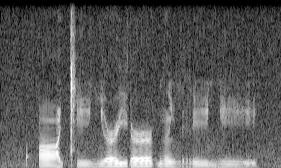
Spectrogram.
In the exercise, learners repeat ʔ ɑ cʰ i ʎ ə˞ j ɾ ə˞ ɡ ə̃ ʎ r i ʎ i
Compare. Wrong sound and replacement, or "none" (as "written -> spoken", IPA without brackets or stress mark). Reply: none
